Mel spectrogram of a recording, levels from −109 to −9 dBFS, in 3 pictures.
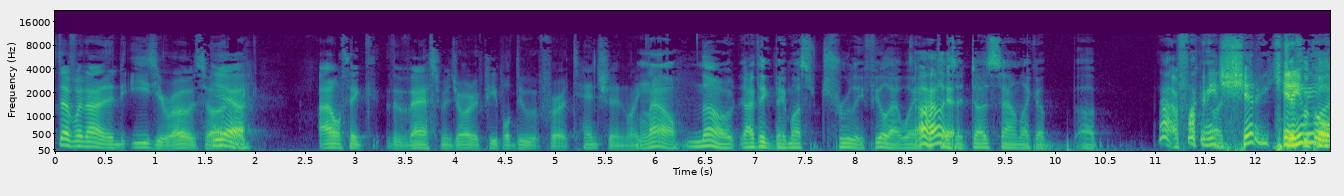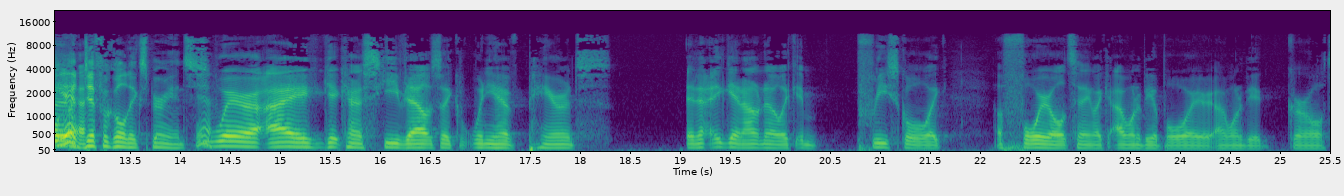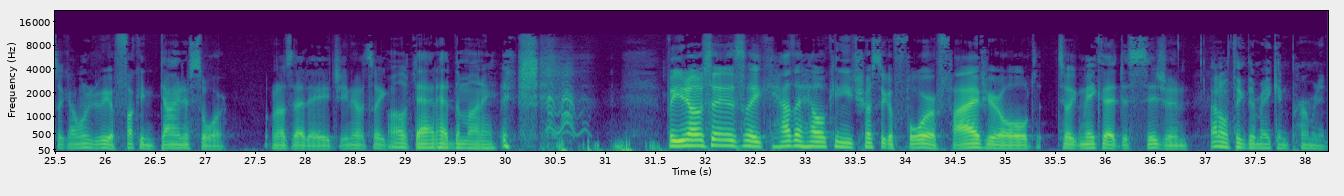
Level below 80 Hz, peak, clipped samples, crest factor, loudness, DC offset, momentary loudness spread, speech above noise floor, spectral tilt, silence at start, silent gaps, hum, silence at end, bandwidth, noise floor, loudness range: -54 dBFS; -4 dBFS; under 0.1%; 26 dB; -30 LUFS; under 0.1%; 16 LU; 43 dB; -6 dB/octave; 0.05 s; none; none; 0 s; 11.5 kHz; -73 dBFS; 14 LU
